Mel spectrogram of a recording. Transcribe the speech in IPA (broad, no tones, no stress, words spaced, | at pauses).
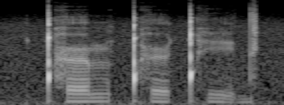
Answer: ǃʰœmǃʰøǃʰid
